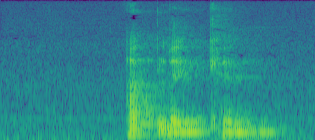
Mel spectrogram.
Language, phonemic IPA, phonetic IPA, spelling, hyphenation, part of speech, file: German, /ˈapˌlɛŋkən/, [ˈʔapˌlɛŋkŋ̩], ablenken, ab‧len‧ken, verb, De-ablenken.ogg
- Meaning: 1. to divert 2. to distract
